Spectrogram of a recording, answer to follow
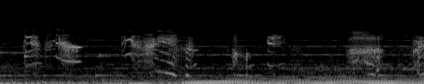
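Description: A woman sobbing and whimpering in distress: several short, high, wavering cries. Under them runs a low, ominous music drone that swells about two seconds in.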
